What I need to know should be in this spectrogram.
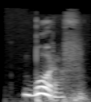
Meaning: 1. castrated male pig, barrow (usually fattened) 2. obese man 3. flue, breeching, chimney intake
- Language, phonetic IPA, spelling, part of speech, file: Russian, [ˈborəf], боров, noun, Ru-боров.ogg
